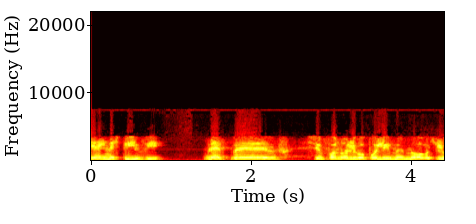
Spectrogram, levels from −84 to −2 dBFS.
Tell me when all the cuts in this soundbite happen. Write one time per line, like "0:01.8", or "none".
0:01.2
